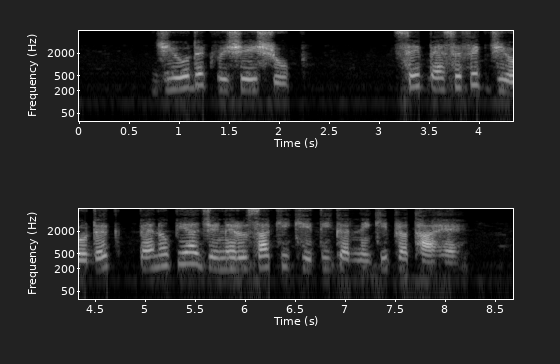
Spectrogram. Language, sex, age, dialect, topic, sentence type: Hindi, female, 25-30, Marwari Dhudhari, agriculture, statement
